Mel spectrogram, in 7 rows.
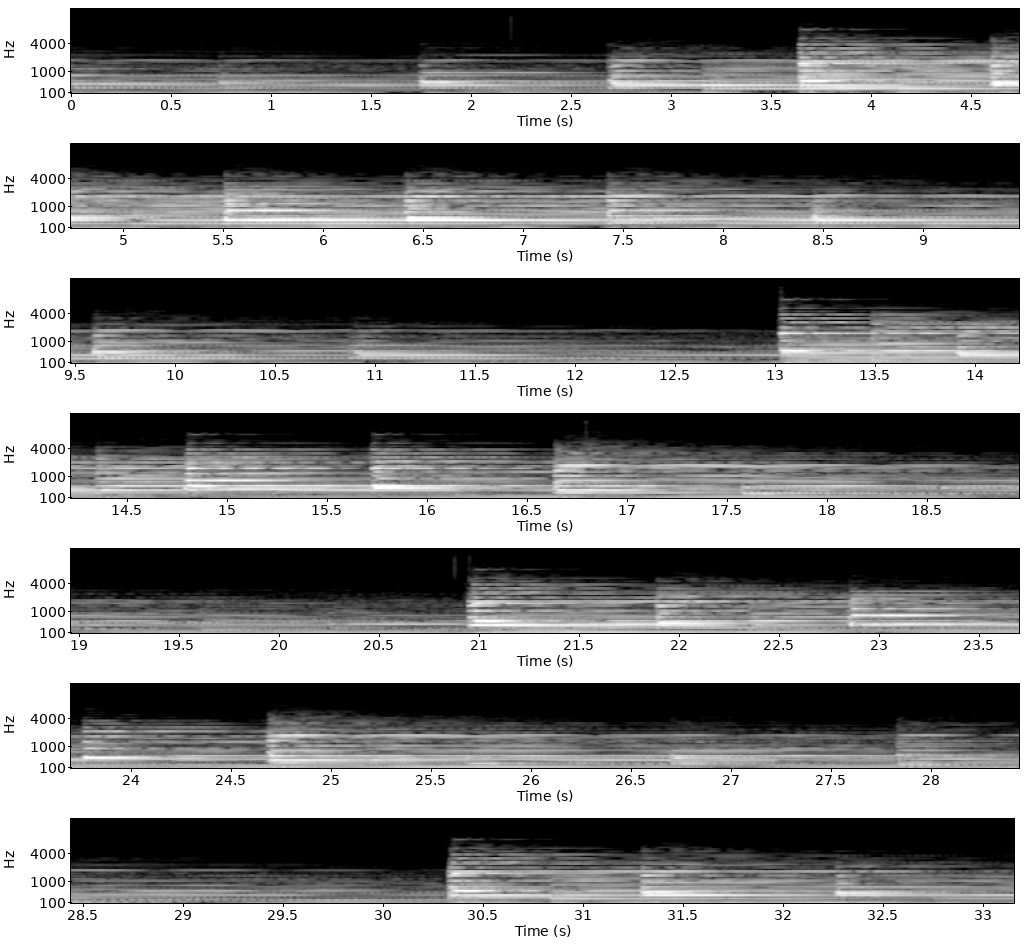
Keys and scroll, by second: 1.8 typing, 7.5 typing, 12.4 typing, 14.0 typing.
